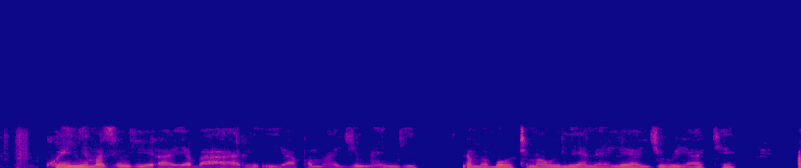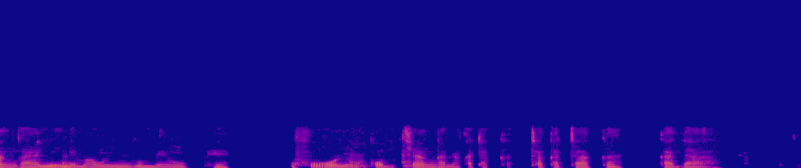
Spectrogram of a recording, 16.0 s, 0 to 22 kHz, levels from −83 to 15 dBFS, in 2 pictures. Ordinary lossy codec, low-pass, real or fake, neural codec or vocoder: Opus, 16 kbps; 5.4 kHz; real; none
